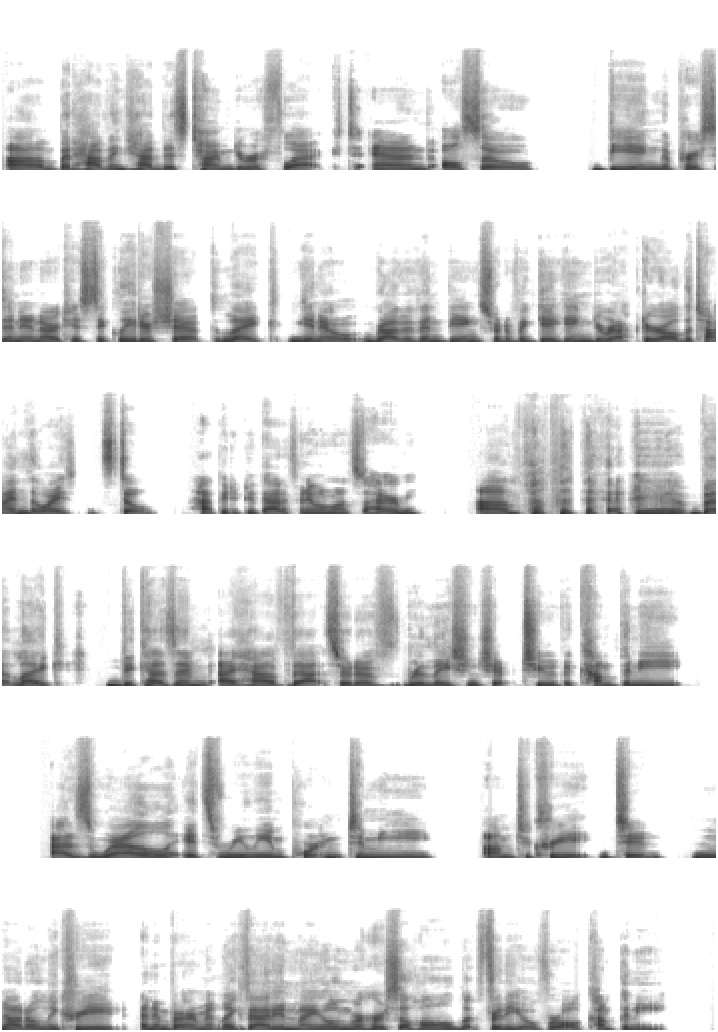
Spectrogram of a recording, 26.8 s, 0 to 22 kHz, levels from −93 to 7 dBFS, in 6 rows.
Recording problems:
squashed, flat; somewhat

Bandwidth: 15.5 kHz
